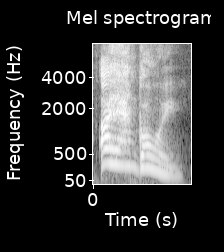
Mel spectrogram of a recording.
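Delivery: imitated protest, pitched high. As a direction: mimic the man's insistent, high-pitched comeback. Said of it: "starts lifting up his voice".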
